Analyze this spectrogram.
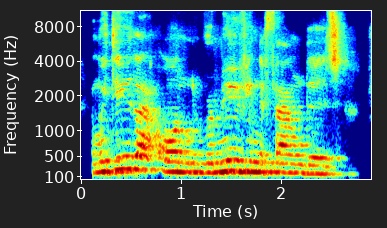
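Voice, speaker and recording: A man speaks at a high pitch with fairly even intonation. Audible room echo follows his voice. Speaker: startup founder. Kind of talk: panel interview.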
